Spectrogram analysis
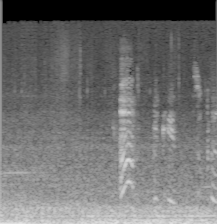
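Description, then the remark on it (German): Steady low rumble inside a car driving on the way back, a continuous deep drone filling the whole stretch, with a few brief higher voice sounds rising over it. “Wir sind jetzt mit dem Auto auf dem Rückweg”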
